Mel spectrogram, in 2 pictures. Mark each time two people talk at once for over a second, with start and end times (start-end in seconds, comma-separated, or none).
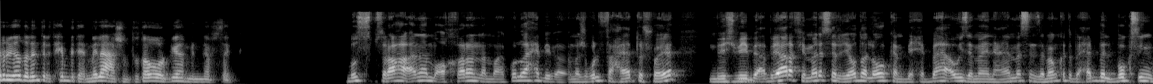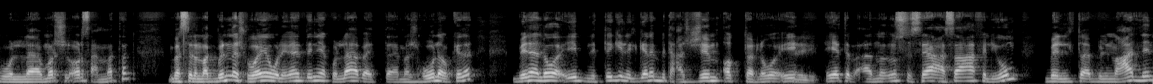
none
